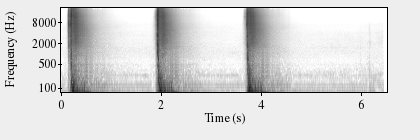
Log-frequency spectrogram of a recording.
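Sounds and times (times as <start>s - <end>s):
fighting: 0.2s - 0.8s, 1.9s - 2.6s, 3.7s - 4.4s
punch hit: 0.2s - 0.9s, 1.9s - 2.6s, 3.7s - 4.4s.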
